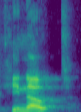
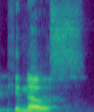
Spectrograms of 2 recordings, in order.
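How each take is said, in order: First: The word ends with a t sound. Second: The word ends with an s sound. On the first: "the word for lamentation is kinot" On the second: "some of those guys say kinos. Those guys in the north"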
